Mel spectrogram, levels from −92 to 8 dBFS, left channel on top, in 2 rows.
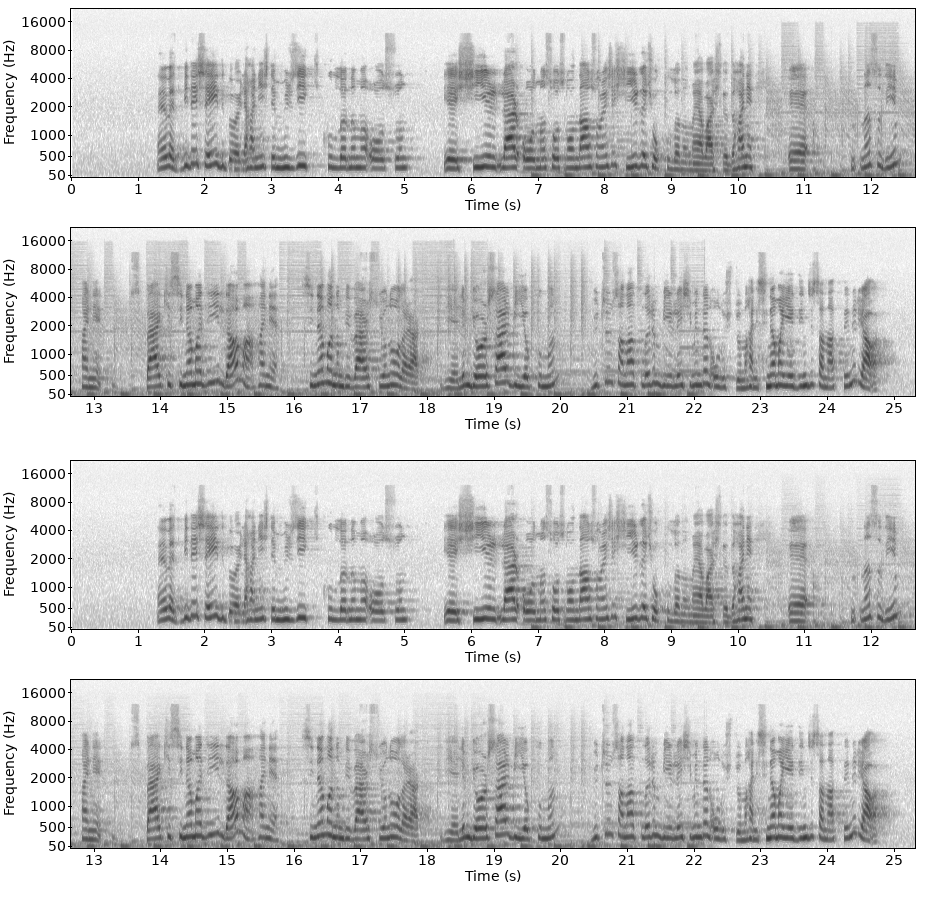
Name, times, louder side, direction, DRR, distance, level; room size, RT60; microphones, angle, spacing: voice 1, 1.3-3.6 3.8-5.1 5.6-10.2 10.7-11.1 11.7-12.5 12.8-13.1 13.6-15.8 16.1-17.9 18.2-20.0 20.4-24.7, left 1 dB, 10° left, 12 dB, 1.1 m, -24 dB
sound 1, 6.7-22.2, left 1 dB, 30° left, 3.1 m, -38 dB
28.5 x 23.5 x 8.9 m, 0.74 s
head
